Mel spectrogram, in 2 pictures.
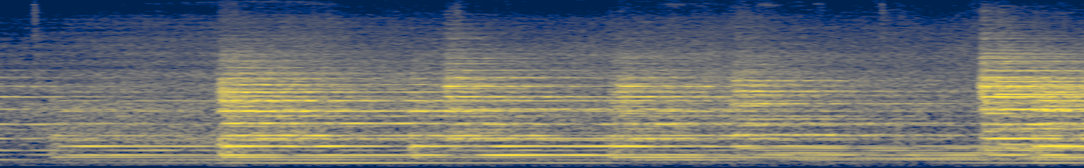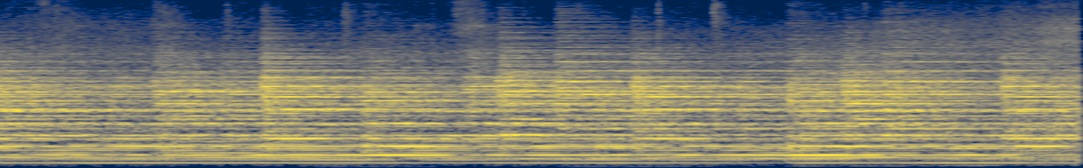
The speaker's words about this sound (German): Und nun läuten Glocken die Weihnacht ein.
